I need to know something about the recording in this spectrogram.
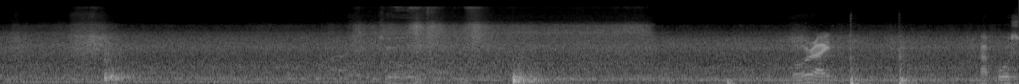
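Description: Wooden boards knock and thud against a wall.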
